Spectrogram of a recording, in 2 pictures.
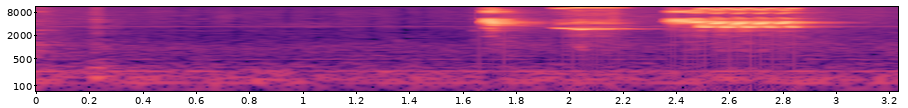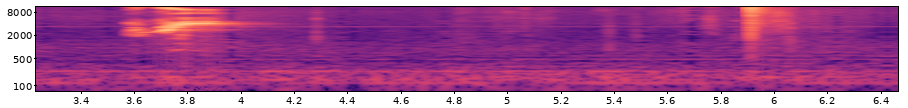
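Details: An Eastern Towhee, a bird that kicks in the leaves and adds soft hair to its nest, gives a quick run of high, bright notes, then a single rising, slurred note a second later, over a faint low hum.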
